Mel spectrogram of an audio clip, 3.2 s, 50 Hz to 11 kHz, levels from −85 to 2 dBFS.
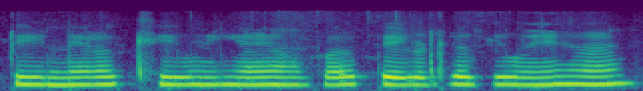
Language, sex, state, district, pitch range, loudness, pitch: Hindi, female, Chandigarh, Chandigarh, 220-230 Hz, -15 LUFS, 225 Hz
